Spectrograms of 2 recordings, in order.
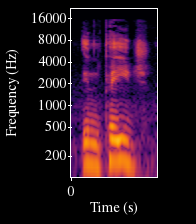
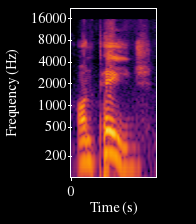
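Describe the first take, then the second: First: Said in the usual way. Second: Louder self-correction, "on page"; stress on "on". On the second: Real, not acted. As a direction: correct yourself firmly with "on page". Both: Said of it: "not in".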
